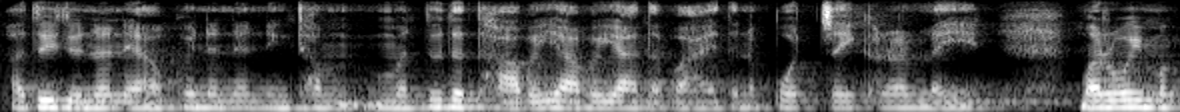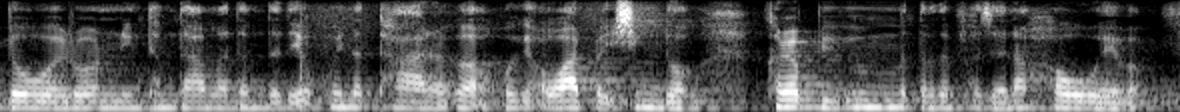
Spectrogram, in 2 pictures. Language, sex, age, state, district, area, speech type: Manipuri, female, 30-45, Manipur, Kakching, rural, spontaneous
